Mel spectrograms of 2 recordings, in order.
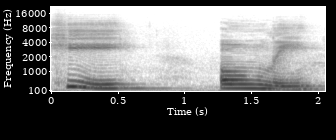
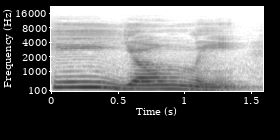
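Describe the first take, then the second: First: The two words are said separately, without linking. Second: A soft y sound links the two words. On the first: The speaker calls it wrong. "como duas palavras separadas" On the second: The speaker calls it right. "eu vou falar he only"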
